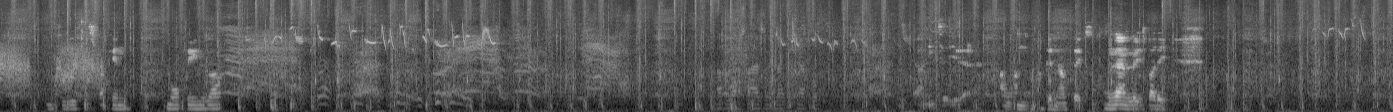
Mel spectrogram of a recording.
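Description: Footsteps rustle through grass and crunch on gravel.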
